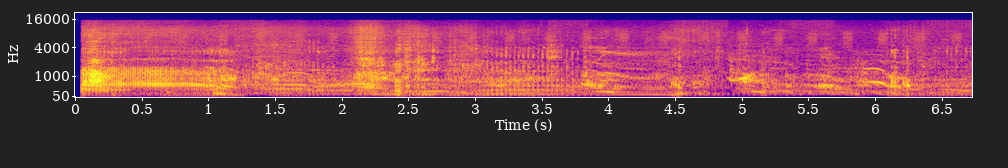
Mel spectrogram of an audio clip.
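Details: Two lions in a forest, giving a loud opening roar followed by rough growls and snarls with wavering, sliding tones, continuing in uneven bursts throughout.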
